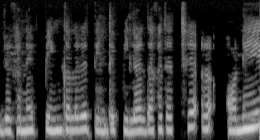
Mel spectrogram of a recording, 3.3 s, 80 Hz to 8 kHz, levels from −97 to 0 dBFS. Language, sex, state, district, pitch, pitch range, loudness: Bengali, female, West Bengal, Kolkata, 225 Hz, 215-235 Hz, -31 LUFS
